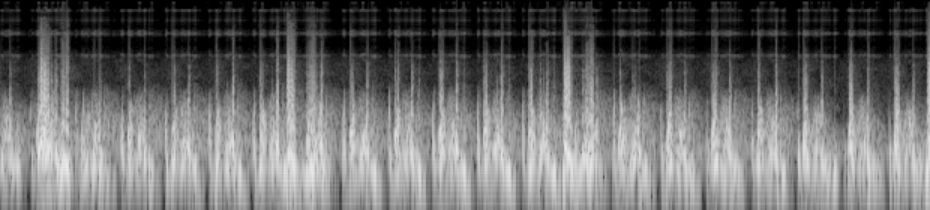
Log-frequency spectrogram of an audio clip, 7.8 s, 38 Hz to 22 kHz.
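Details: Fetal heartbeat recorded during fetal hiccups: rapid whooshing pulses around 160 per minute with irregular thumps from the hiccups.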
